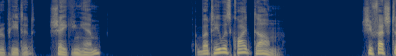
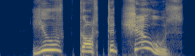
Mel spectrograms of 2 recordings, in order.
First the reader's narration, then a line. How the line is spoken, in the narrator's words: she cried, as if it were some terrible menace, and as if it hurt her that she could not exact more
